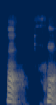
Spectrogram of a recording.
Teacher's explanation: Gitu. Jadi sempit sekali celahnya, sehingga dia itulah menyebabkan suaranya menjadi tebal.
